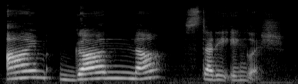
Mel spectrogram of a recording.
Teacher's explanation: I'm gonna study English means I'm going to study English. That word to simply becomes a.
